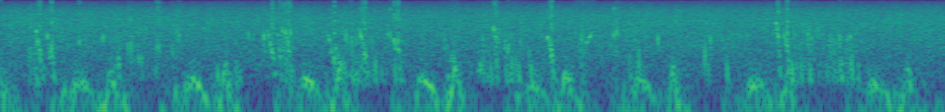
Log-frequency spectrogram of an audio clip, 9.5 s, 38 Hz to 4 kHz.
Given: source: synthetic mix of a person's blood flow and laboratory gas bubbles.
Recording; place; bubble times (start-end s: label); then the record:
Doppler ultrasound of blood flow; precordium
0.27-0.59 s: bubbles
0.76-0.83 s: bubbles
1.00-1.06 s: bubbles
1.13-1.47 s: bubbles
1.53-1.62 s: bubbles
1.69-1.81 s: bubbles
2.13-2.23 s: bubbles
2.33-2.97 s: bubbles
3.25-4.05 s: bubbles
4.40-5.36 s: bubbles
5.44-5.58 s: bubbles
5.75-5.96 s: bubbles
6.07-6.43 s: bubbles
6.54-6.62 s: bubbles
6.99-7.14 s: bubbles
7.18-7.33 s: bubbles
7.73-8.62 s: bubbles
From the record:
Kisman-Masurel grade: 333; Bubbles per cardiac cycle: rolling drumbeat, 9 or more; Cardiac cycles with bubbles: 50 to 99%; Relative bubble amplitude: loud (0.450 to 0.775); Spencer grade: 3 (all of the cardiac periods contain showers or single bubble signals, but not dominating or overriding the cardiac motion signals); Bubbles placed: only in the low amplitude regions of the cardiac cycle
